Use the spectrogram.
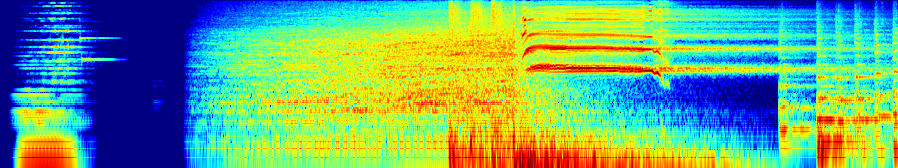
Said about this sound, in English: Screams are induced by all sorts of emotions, from terror to surprise, even laughter. And so you don't have to listen too closely to know that screaming is everywhere.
